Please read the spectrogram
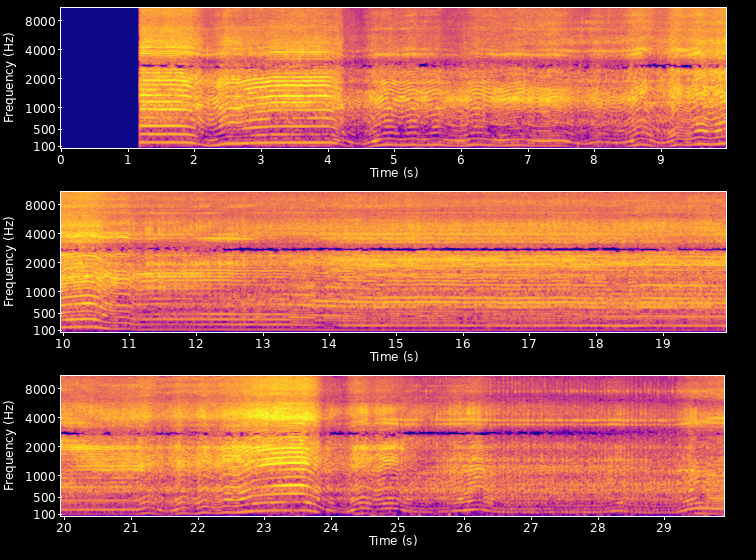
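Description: Small glow engine of an Escapade RC model airplane running on the ground, its pitch swinging up and down over and over as the throttle is opened and closed. It holds a steady speed for several seconds in the middle, then revs high again before dropping back near the end.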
